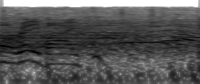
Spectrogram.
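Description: Speech: a boxing commentator talking over steady arena background noise.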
